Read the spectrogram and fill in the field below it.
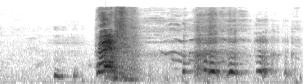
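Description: A short intake followed by one explosive, hissing sneeze, then brief vocal sounds: a single sneeze.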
